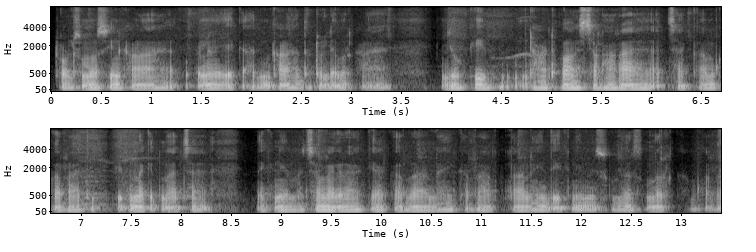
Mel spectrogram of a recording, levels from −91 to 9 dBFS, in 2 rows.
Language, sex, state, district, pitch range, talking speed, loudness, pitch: Maithili, male, Bihar, Begusarai, 75-95 Hz, 205 wpm, -22 LUFS, 80 Hz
